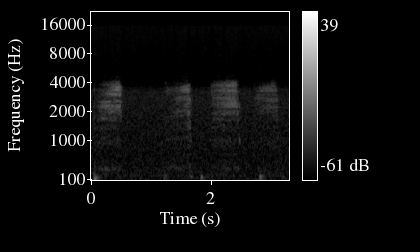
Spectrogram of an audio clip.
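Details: Owl with a gopher for its mate, 2:51 AM on April 2, 2016, live camera: four breathy, hissing screeches in quick succession, mixed with sharp low knocks and scuffing.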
